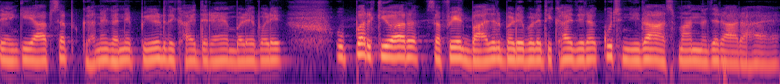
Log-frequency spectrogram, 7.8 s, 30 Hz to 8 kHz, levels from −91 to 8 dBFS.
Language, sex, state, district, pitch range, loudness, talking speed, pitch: Hindi, male, Bihar, Kishanganj, 145-160 Hz, -18 LUFS, 215 wpm, 155 Hz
